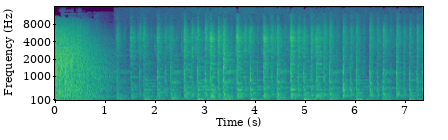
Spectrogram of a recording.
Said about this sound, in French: Le Big Bang.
